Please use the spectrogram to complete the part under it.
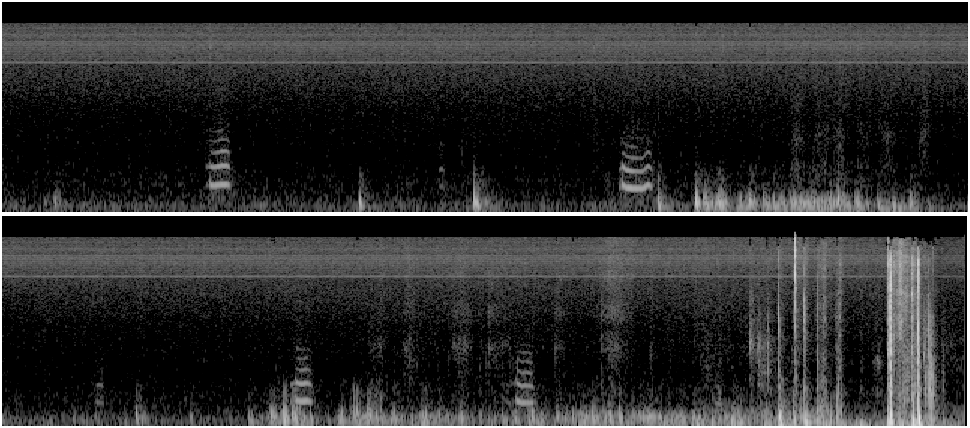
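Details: Snoring of a sleeping female kitten: isolated soft squeaky whistles at first, then longer low raspy breathing passages; sharp clicks and rustling handling noise near the end.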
